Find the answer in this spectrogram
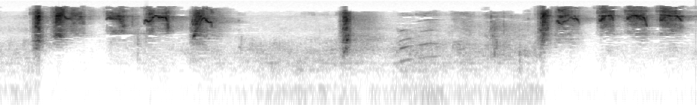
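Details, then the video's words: Angry baby macaque shouting loudly after its mother refuses it milk: shrill, harsh screams in short bursts, about eleven in all, grouped at the start and end with a quiet gap between, plus faint low rumbling. "The mother monkey refused to give the baby monkey milk, the baby monkey got angry and shouted loudly"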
